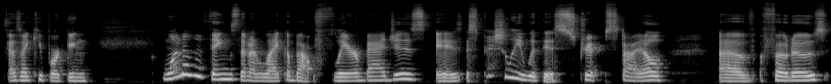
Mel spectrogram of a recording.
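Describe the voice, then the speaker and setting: A woman with a slightly hoarse voice from a cold, hosting a casual craft tutorial. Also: fairly low pitch. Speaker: host of a crafting video channel.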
